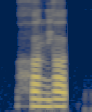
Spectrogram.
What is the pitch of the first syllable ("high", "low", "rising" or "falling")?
low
